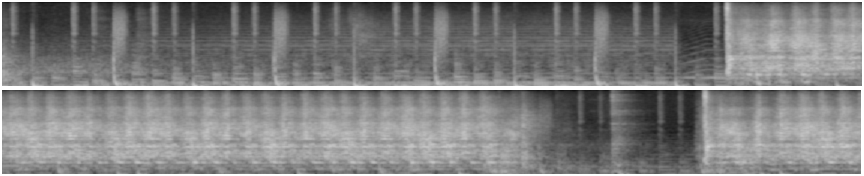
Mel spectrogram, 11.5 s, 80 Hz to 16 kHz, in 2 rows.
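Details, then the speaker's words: 1968 Mustang just after installing an MSD distributor at top dead center on cylinder one: the starter churns steadily at about four turns a second, but the engine never fires; it cranks and doesn't start. "all right tried to start start it cranks over fine I checked nothing's contacting anywhere um weird"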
